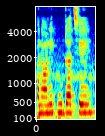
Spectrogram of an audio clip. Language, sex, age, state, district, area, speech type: Bengali, female, 45-60, West Bengal, Kolkata, urban, spontaneous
